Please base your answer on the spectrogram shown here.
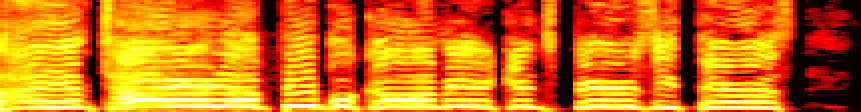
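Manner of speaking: very high, shrill, loud screaming rant. Telling another speaker what Laura Loomer said, imitating Laura Loomer screaming. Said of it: "she's screaming".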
